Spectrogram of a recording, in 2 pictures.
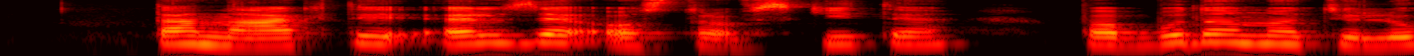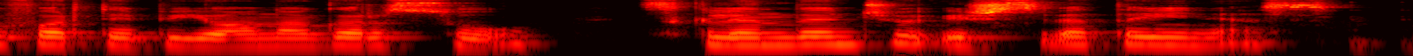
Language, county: Lithuanian, Kaunas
